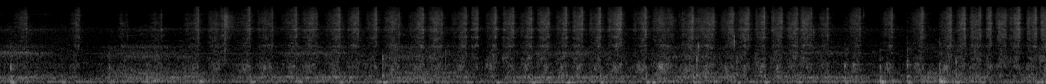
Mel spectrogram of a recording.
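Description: A brush scrubs rapidly against a canvas.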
